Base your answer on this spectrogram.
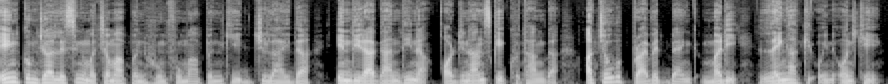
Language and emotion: Manipuri, neutral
